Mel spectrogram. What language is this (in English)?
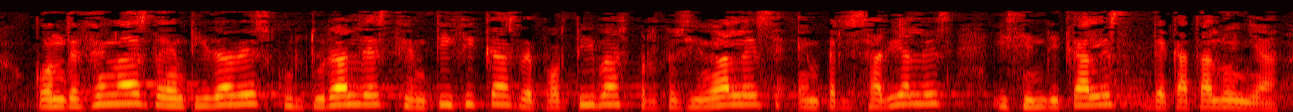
Spanish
